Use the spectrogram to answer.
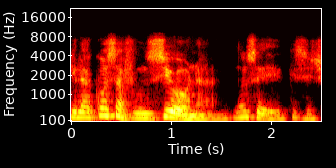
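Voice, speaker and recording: A man talks at a very slow pace in a dark, mellow tone, with very wide pitch swings. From Argentina, Buenos Aires area (San Fernando). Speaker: novelist. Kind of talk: interview Q&A. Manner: repetitive, hesitant.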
